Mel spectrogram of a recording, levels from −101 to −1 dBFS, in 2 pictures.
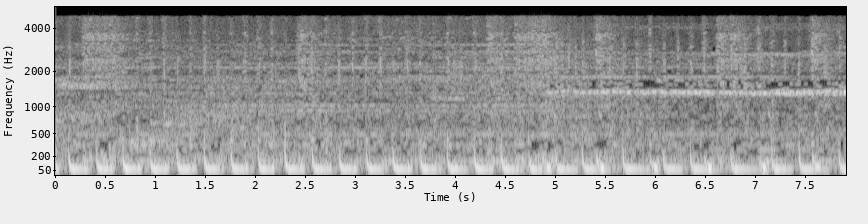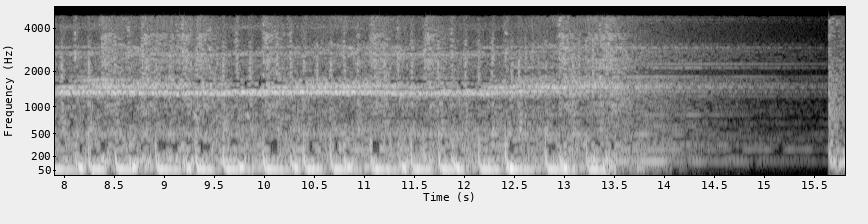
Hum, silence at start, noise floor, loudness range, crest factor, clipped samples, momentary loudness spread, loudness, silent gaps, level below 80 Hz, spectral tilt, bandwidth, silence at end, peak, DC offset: none; 0 s; -54 dBFS; 2 LU; 16 dB; under 0.1%; 3 LU; -19 LUFS; none; -20 dBFS; -8 dB/octave; 5 kHz; 0 s; -2 dBFS; under 0.1%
